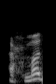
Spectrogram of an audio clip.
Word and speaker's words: احمد: وہ احمد ہے۔ اب احمد جو ہے نا، صحیح تلفظ احمد ہوتا ہے، تو احمد جو ہے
